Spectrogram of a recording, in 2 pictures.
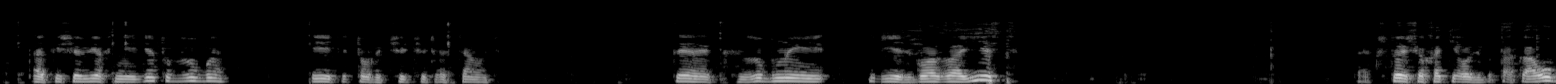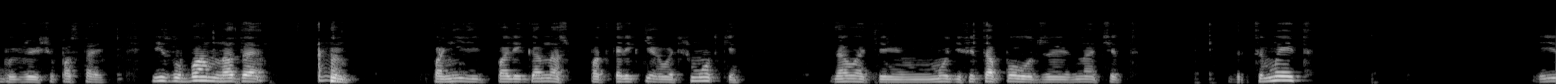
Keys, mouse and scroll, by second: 0.1 click, 1.2 click, 3.1-4.7 drag, 6.4-7.5 middle drag, 9.9 KP_3, 11.5-12.0 shift+middle drag, 12.3 shift+middle click, 16.7-17.9 middle drag, 19.0-19.9 shift+middle drag, 25.4-27.8 drag, 29.3-31.1 drag.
